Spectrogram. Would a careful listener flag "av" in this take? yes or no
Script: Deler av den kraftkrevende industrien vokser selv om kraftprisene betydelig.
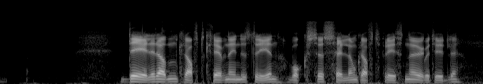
no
